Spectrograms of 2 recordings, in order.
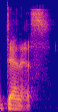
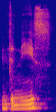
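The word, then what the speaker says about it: Denys: 150 versus uh dennis i'm saying dennis even though i want to say denise or denise because that's how it's spelled d-e-n-y-s but dennis bondar -170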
